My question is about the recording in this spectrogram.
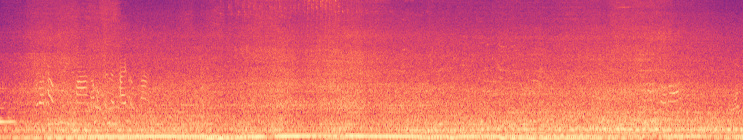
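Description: Busy city street ambience: a steady traffic rumble with passers-by's voices, faint chatter in the first few seconds and again near the end.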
